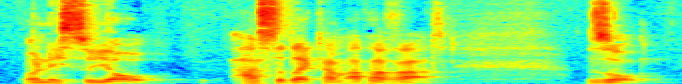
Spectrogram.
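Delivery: plain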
